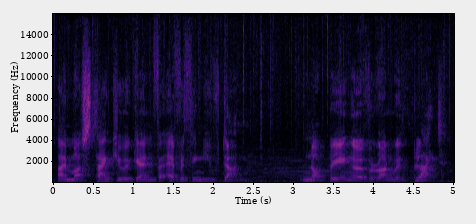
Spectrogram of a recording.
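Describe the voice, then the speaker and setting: An actor playing a suave, witty mage rebel in a video game, speaking with wry, theatrical eloquence. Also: male voice, medium pitch, moderate pace, bright, forceful tone, soft background music, close to an everyday voice. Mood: warm, pleased. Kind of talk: video game cutscene acting.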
